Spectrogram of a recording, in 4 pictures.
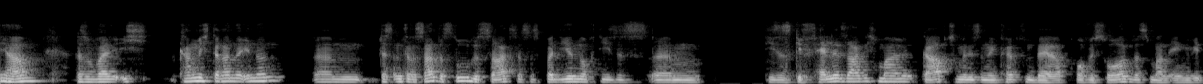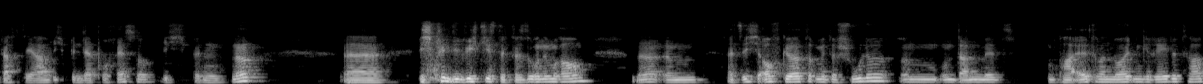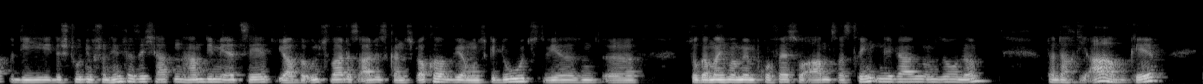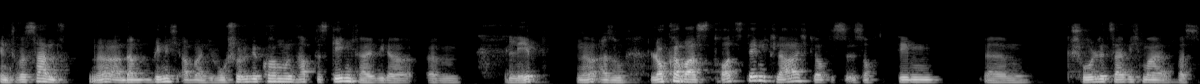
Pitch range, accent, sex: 105-125 Hz, German, male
